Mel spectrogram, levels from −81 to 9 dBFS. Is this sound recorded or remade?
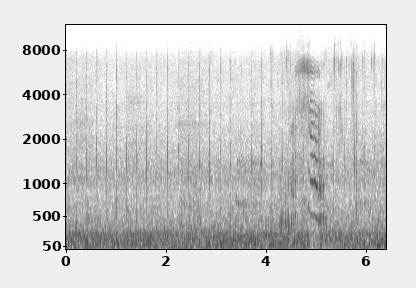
recorded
